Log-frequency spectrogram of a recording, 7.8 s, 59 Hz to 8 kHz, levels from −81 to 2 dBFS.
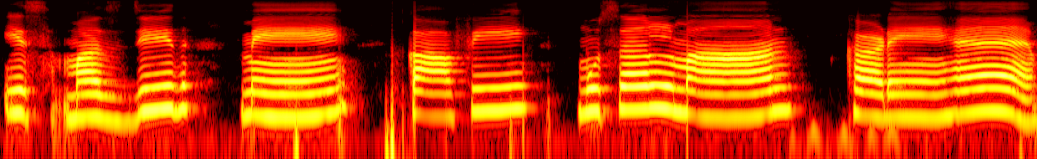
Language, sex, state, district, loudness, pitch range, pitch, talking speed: Hindi, female, Punjab, Fazilka, -13 LUFS, 220-265 Hz, 240 Hz, 55 wpm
